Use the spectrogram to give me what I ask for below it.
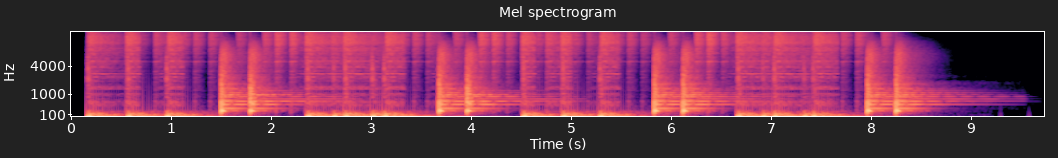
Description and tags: Latin Drum Break
A drum break built on a clave played between snare and kick with a strong hi-hat 16th pattern
drum, breaks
